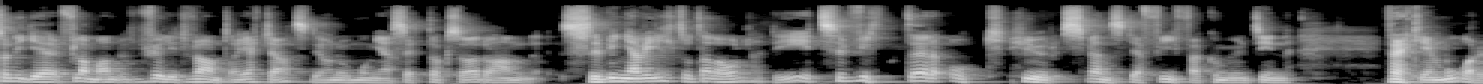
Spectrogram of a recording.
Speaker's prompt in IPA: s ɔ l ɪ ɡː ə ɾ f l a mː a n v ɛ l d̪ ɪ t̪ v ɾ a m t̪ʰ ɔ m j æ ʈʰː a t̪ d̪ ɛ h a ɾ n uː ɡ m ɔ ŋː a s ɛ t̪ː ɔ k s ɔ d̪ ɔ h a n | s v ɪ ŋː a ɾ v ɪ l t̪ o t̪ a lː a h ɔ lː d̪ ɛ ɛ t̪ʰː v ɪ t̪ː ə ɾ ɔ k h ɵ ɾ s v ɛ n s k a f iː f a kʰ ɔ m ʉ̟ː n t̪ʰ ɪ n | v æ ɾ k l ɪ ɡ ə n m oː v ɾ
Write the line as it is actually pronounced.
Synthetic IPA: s ɔ l ɪ ɡː ə ɾ f l a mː a n v ɛ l d̪ ɪ t̪ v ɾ a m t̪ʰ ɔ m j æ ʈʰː a t̪ d̪ ɛ h a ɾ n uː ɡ m ɔ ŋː a s ɛ t̪ː ɔ k s ɔ d̪ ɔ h a n | s v ɪ ŋː a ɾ v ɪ l t̪ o t̪ a lː a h ɔ lː d̪ ɛ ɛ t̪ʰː v ɪ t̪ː ə ɾ ɔ k h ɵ ɾ s v ɛ n s k a f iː f a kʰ ɔ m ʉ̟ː n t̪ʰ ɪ n | v æ ɾ k l ɪ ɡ ə n m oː ɾ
